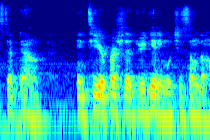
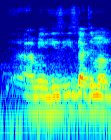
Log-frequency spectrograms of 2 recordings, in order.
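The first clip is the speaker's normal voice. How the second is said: normal talking voice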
